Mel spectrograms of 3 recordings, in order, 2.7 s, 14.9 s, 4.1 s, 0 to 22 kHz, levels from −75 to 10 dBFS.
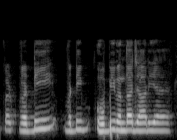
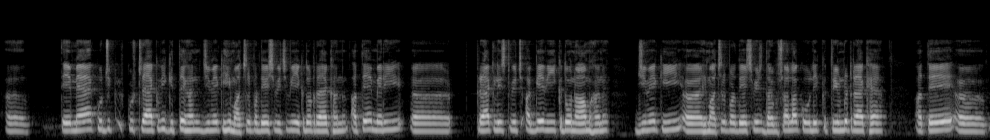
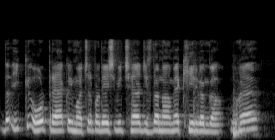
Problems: background sounds at intervals, background conversations at intervals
